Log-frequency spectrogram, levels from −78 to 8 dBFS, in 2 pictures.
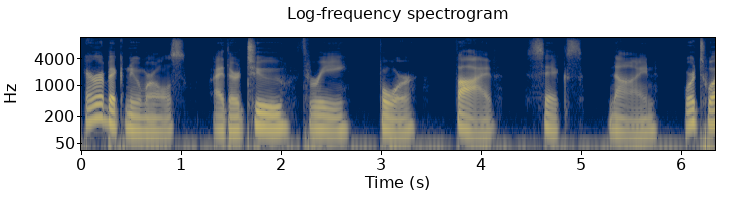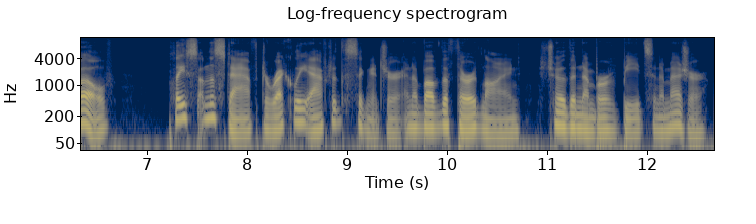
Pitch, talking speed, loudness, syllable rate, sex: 110 Hz, 150 wpm, -21 LUFS, 4.8 syllables/s, male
